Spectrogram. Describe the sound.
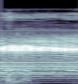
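Someone's voice imitates a wrong-answer buzzer: one flat, nasal, harsh buzz held steadily at a constant loudness for just under a second, with no other talking.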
